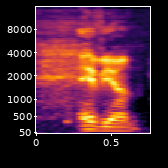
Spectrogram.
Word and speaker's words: Evian: Yeah, we're not doing French pronunciation. It's Evian.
